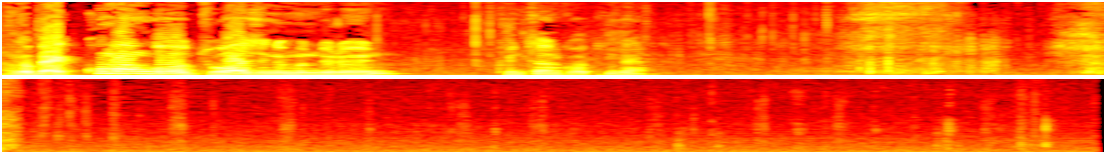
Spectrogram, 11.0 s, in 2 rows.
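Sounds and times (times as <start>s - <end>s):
faint chewing: 2.1s - 11.0s
crunchy bite into burger: 3.4s - 10.9s.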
